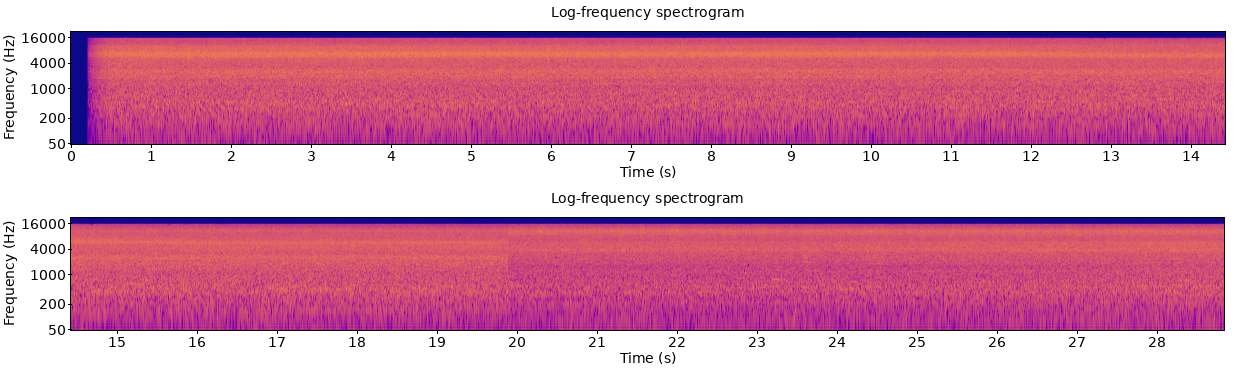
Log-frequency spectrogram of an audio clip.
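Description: Heavy tropical rain pouring down in a dense, even hiss. About two-thirds of the way through, the hiss turns slightly quieter and less bright.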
